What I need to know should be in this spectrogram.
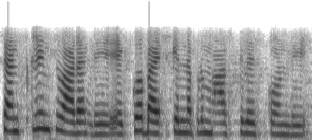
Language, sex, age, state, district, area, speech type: Telugu, female, 18-30, Telangana, Sangareddy, rural, conversation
